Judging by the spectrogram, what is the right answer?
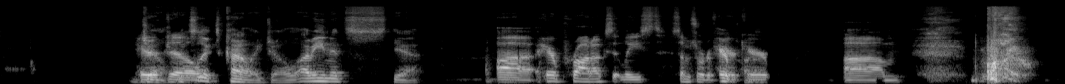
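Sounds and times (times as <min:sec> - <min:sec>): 
speech: 0:01.3 - 0:04.3, 0:04.9 - 0:07.8, 0:08.4 - 0:10.3
sneeze: 0:09.8 - 0:10.4.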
